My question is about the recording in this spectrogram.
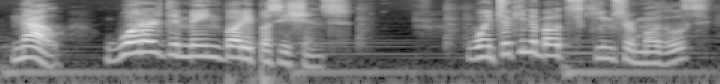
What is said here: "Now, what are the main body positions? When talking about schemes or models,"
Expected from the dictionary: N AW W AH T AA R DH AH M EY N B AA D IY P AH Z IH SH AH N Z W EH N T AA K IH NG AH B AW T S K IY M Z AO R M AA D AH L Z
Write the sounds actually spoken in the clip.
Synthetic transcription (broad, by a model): N AW W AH T AA R DH AH M EY N B AA D IY P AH S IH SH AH N S W EH N T AA K IH NG AH B AW T S K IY M S AO R M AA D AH L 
